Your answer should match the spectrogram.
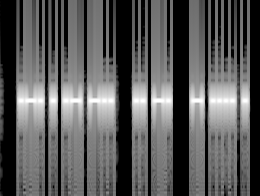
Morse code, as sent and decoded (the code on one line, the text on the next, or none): .-. .- -.. / .. -. / - .... .
READ IN THE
